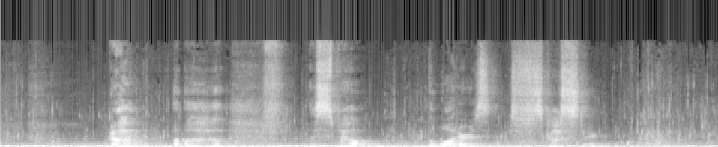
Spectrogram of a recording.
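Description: A young woman speaks quietly into a microphone.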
